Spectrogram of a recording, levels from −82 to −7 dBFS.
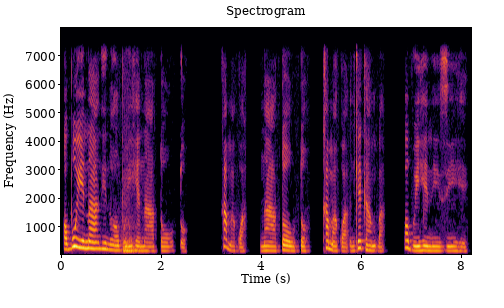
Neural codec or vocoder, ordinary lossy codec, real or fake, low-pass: none; none; real; 7.2 kHz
